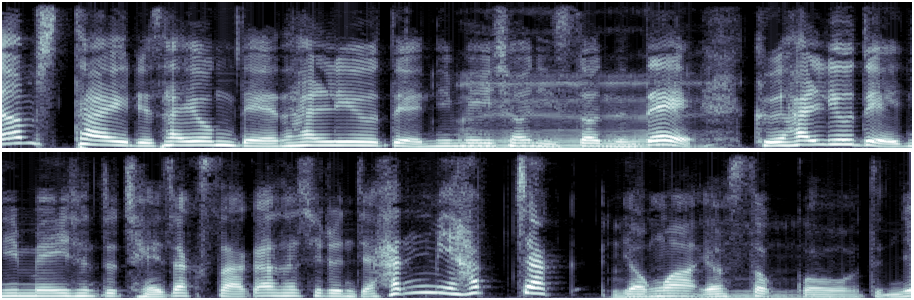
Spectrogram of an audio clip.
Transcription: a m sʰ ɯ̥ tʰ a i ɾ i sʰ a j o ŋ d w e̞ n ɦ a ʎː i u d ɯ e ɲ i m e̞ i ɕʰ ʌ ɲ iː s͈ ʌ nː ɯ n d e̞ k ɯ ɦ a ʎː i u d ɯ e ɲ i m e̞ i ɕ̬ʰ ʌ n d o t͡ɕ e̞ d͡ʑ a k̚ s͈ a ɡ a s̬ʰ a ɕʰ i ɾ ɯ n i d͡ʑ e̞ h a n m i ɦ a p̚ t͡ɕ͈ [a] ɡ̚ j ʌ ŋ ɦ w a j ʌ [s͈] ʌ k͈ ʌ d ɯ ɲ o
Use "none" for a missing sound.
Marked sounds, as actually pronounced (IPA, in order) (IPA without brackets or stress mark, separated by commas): a, s͈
